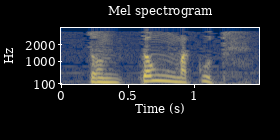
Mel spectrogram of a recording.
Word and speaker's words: Tonton Macoute: Se llamaban Tonton Macout, ¿verdad? Se escribe Tonton Macoute.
